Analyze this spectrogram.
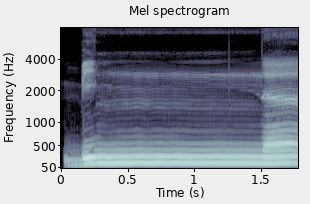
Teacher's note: dédoublement de la lettre Noun. Prononcez-la de façon prolongée.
